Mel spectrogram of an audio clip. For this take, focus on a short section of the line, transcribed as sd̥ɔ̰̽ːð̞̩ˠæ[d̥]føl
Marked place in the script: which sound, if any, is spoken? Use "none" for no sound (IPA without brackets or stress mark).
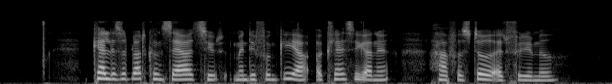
d̥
